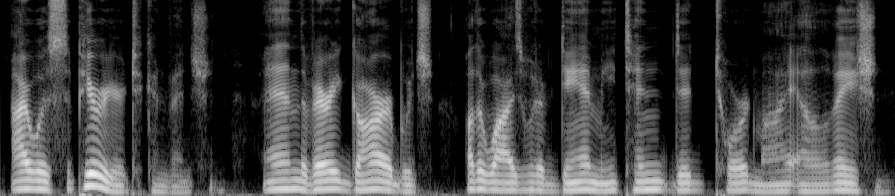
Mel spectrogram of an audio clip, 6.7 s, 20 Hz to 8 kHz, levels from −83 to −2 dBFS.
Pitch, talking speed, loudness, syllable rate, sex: 110 Hz, 170 wpm, -19 LUFS, 5.5 syllables/s, male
